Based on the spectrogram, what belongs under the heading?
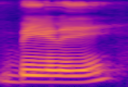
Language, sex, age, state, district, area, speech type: Odia, female, 45-60, Odisha, Cuttack, urban, spontaneous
